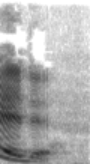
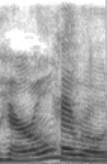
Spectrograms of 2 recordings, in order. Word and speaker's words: Herod: His name is Herod.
